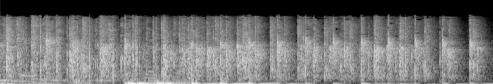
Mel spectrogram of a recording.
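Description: A crowd applauds steadily for several seconds for a group of girls, a dense, continuous patter of many hands clapping at a fairly loud, even level with no one speaking.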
